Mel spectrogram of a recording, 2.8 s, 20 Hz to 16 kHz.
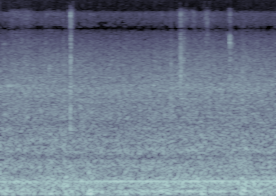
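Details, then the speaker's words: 2018 Chevrolet Silverado High Country L5P Duramax, 105,535 miles, after cylinder 4 misfire repair (P0204, P0300): steady, even diesel drone on a test drive with no stumble, running smoothly on all eight cylinders. "I mean, it's running very well right now, running on all eight cylinders and running as good as an L5P does. I don't know a stock L5P, so yeah, drives nice, runs good."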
